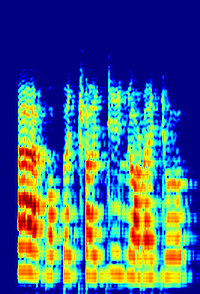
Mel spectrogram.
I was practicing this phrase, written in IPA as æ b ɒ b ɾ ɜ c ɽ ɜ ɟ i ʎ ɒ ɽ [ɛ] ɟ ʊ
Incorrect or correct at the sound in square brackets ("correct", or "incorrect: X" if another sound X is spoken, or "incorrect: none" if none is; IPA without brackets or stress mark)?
correct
